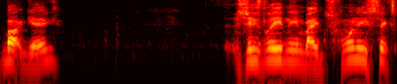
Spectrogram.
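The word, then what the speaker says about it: Buttigieg: you pronounce his name I think he pronounces it Pete but gig I think that's the pronunciation of his name phonetically anyways Pete but gig she's leading him by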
